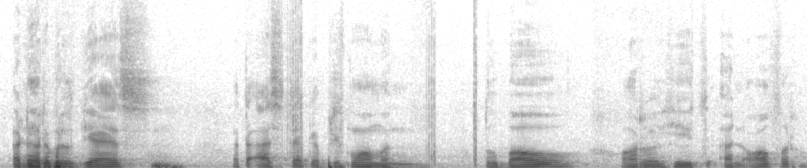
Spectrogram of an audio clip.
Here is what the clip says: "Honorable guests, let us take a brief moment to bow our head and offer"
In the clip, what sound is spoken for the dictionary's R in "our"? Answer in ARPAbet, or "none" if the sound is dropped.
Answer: R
